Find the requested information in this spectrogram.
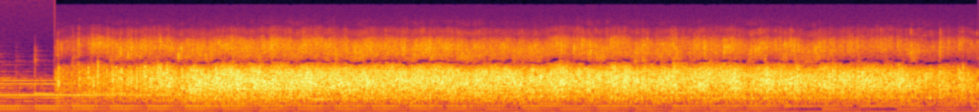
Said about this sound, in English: They say that when a person receives applause before he speaks, that's an expression of hope. If the applause is during his talking, it's an expression of faith, and if it's afterward, it's an expression of charity.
